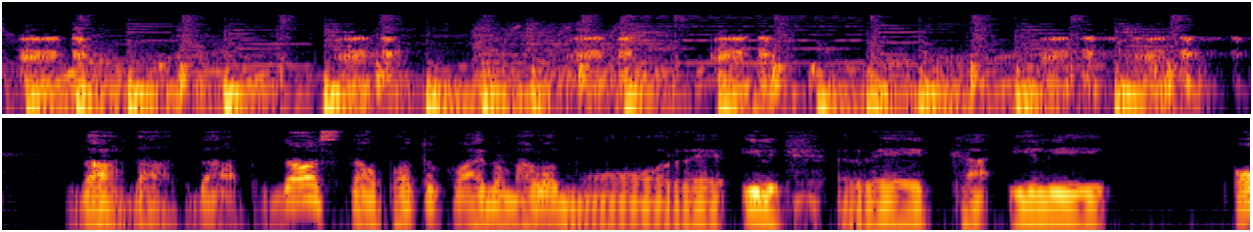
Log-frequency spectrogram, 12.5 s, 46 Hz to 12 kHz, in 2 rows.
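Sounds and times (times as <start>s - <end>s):
frogs croaking by a stream: 0.0s - 4.2s, 5.0s - 6.6s
speech: 6.7s - 11.8s.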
